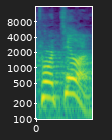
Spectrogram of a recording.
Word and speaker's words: tortilla: It's pronounced tortilla, not tortilla. Tortilla.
